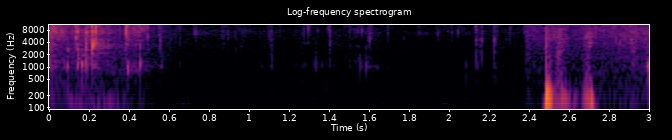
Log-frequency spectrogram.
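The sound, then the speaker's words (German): Wet plaster squelches softly as it is stirred into a paste with a little water added: a quick cluster of faint smacking sounds, a long pause, then two louder, sticky squishes. No one speaks. “Da kann noch ein bisschen Wasser drauf. noch ein Schlückchen. Ähm, man hört es vielleicht schmatzen.”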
